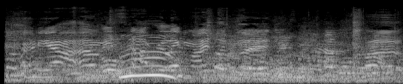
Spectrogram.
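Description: Several people chattering at once in a large, echoing room, with one voice calling out a loud drawn-out note that rises and falls about a second and a half in.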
